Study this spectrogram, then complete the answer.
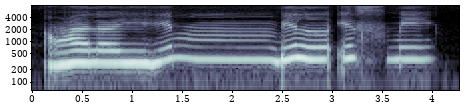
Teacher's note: Mim sukun atau mim mati bertemu dengan huruf ba, kita baca dengung.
